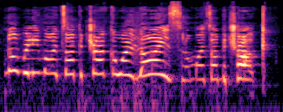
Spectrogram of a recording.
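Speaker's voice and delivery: high put-on snooty voice, nose in the air; mock snooty voice. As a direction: turn your nose up at it in a high posh voice. Mock posh voice judging truck.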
